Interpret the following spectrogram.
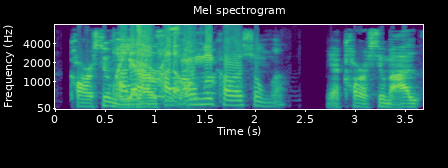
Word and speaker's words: Karasuma: I ship her with how you pronounce his name? Karasuma. Karasuma.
